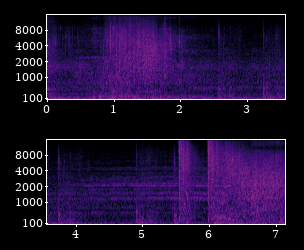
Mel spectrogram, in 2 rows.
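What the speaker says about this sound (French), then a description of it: "Oh je tire dans le baril." Gunfire in Resident Evil 4 as a barrel is shot, several sharp cracks and booms over a dense, rumbling game soundscape, loud and close with a few distinct hits standing out.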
